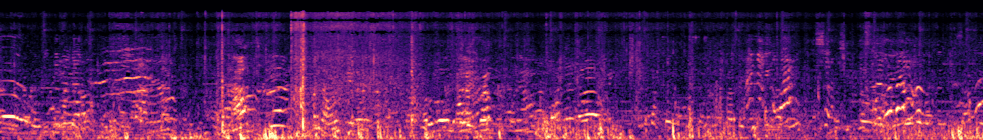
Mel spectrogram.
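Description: Young women and men chat and laugh nearby, outdoors.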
